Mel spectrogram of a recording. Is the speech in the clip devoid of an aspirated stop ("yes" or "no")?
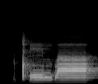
yes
